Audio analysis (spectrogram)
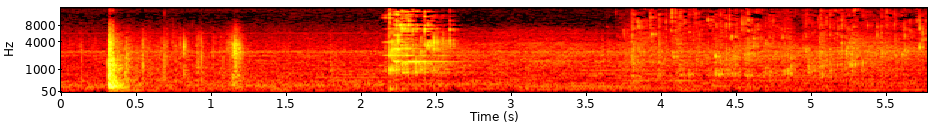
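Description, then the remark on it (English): A couple of sharp glassy clinks, a brief rattle, then a steady trickling pour of liquid into a glass running for a couple of seconds, fairly quiet, with no talking, as a man pours himself a drink. “Listen, when he pours himself a drink, listen.”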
